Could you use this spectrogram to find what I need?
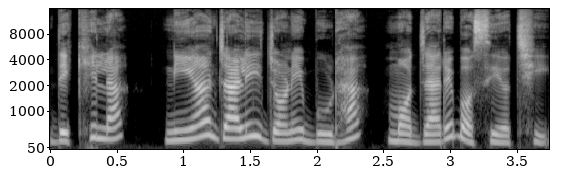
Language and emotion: Odia, neutral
